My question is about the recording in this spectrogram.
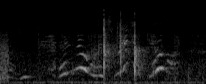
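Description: Chacma baboons calling: a run of about four short calls, each rising and falling in pitch, with a few sharp clicks among them.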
